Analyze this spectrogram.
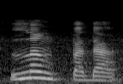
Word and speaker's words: lâmpada: Lâmpada, de trás para frente é a terceira, a antepenúltima, portanto ela é proparoxítona.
